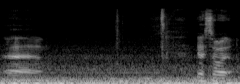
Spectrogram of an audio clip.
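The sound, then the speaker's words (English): A steady, low rumble of road traffic fills the background, with cars passing continuously, and a few brief voice-like sounds rising above it. “There's still a fair bit of traffic.”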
